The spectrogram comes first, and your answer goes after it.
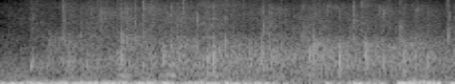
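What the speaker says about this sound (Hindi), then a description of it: "इनके लिए तालियां हो जाए।" An audience claps for a student at a school session, a fairly faint, brief patter of many hands heard from a distance throughout.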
